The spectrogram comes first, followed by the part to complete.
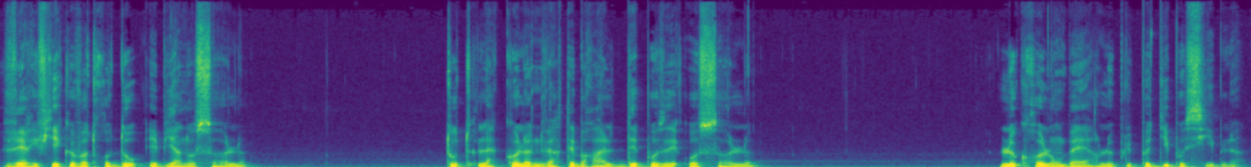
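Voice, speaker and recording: Leading a yoga nidra session, a male instructor speaks in a lowish, slightly rough voice. He stays calm and soothing throughout, delivering measured phrases with long pauses between them.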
